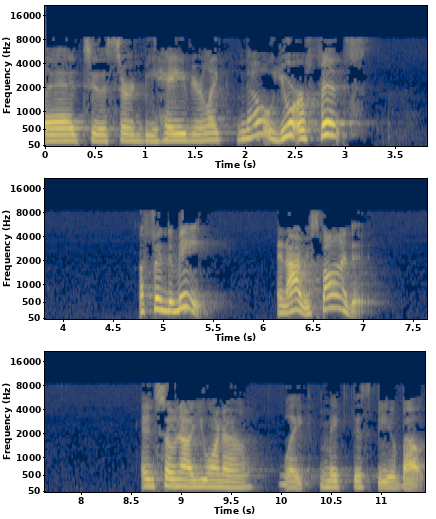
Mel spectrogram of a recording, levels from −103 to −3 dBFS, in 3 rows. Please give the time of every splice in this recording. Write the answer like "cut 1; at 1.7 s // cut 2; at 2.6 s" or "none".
none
